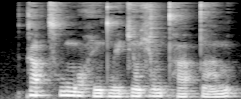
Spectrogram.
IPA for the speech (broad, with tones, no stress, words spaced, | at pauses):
ka˦ʔt͡sʰu˦ŋɔ˧ hĩ˨˩ t̪we˨˩t͡ɕɔ̃˧ɕo˧n t̪ʰa˨ʔ t̪ã˨˦m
